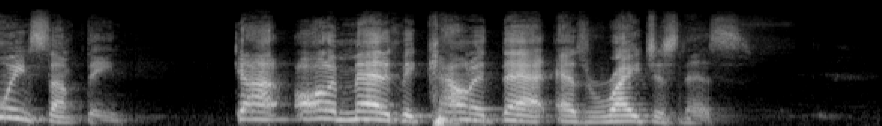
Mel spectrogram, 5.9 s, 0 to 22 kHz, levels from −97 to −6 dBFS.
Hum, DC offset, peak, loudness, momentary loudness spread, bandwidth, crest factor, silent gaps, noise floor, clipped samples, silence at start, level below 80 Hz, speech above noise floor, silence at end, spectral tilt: none; under 0.1%; -12 dBFS; -29 LUFS; 18 LU; 14.5 kHz; 20 dB; none; -81 dBFS; under 0.1%; 0 s; -60 dBFS; 50 dB; 0.95 s; -4 dB/octave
